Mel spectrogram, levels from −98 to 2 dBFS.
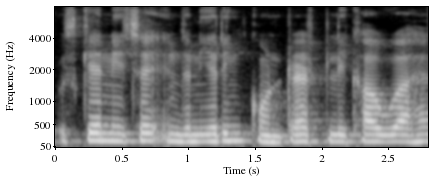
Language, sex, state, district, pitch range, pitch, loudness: Hindi, male, Jharkhand, Deoghar, 145-160 Hz, 150 Hz, -17 LUFS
